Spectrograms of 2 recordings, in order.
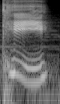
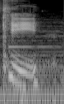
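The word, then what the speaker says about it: χ: here's the thing so this X yeah that's pronounced key because it's it's it's it's supposed to be like a fancy fancy fancy X it's so it's pronounced key and then we have after that Unchained key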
